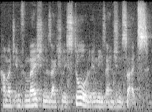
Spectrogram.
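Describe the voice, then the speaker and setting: A man's voice: mid-range voice, fairly quick, roomy sound, a crowd in the background, low-quality recording. A man giving a lecture with a hands-on demonstration, explaining in a loose, rambling way with fillers and restarts.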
